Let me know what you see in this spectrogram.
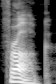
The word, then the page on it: frog: British English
